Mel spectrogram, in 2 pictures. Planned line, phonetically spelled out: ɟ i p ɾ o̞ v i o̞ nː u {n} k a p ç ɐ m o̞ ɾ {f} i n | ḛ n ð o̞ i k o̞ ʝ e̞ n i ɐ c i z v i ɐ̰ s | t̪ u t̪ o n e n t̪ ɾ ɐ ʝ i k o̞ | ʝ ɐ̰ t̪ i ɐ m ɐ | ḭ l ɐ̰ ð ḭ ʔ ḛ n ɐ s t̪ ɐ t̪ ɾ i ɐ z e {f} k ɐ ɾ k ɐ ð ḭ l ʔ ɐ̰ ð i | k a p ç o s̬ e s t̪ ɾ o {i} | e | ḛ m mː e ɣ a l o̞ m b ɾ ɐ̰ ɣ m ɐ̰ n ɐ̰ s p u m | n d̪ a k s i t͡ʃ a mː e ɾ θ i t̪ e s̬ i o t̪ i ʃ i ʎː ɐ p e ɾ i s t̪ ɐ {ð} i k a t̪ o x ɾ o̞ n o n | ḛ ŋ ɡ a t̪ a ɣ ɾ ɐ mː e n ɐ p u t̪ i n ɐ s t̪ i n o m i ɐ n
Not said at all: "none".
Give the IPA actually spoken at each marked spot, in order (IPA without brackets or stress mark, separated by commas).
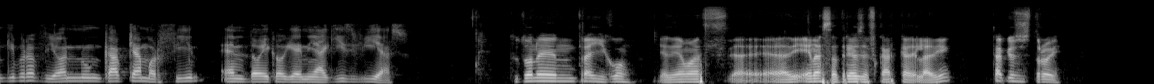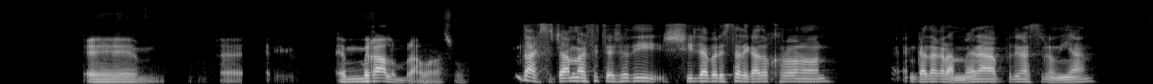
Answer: ŋ, f, f, i, ð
